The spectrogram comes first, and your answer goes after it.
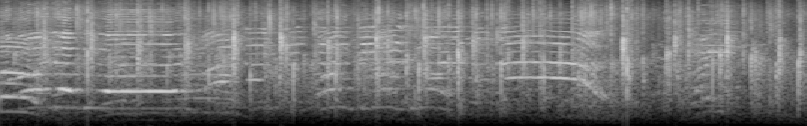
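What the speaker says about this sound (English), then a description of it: "So guys, give a round of applause for everyone." A class of children claps after a Mahabharata role play in an English lesson, uneven scattered clapping under lively overlapping young voices and chatter, close and fairly loud.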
